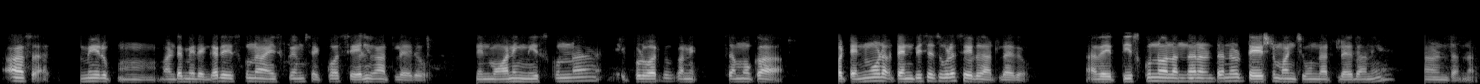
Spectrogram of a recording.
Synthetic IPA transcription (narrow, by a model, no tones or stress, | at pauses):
aːsɐ̰ɾ | miːɾuɐɳʈe̞ːmiːɾɛɡːɐɾɐt̪iːsu̥kunːɐɦɐjskɾiːmse̞kːuʋaːse̞ːlɡaːʈɐle̞ːd̪ṵ | neːnumaːɾniŋɡt̪iːsu̥kunːaːipːuɽuʋɐɾɐkukɐni | sɐmɔkɐ̰ | ɔkɐʈe̞nkuːɽɐʈe̞npiːses̬kuːɽaːseːlɡaːʈɐleːd̪ṵ | ɐ̰d̪it̪iːsu̥kunːɐʋaːlɐnd̪ɐɾɐɳʈanːɐʈeːsʈmɐɲt͡ʃiuɳɖɐʈɐle̞ːd̪uɐni | ɐɳʈunːa̰ːɾu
